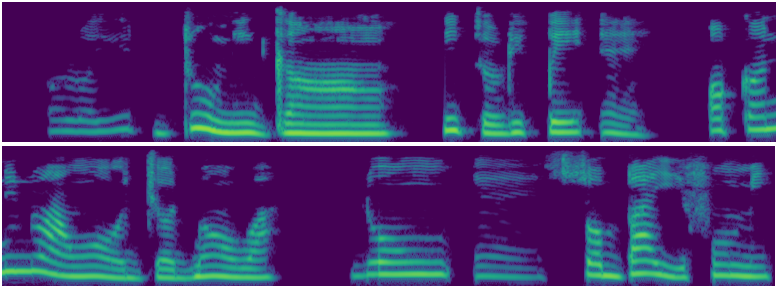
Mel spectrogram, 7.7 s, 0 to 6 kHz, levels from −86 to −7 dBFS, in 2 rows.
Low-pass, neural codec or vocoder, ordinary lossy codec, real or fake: 5.4 kHz; none; none; real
